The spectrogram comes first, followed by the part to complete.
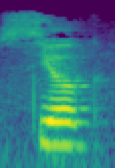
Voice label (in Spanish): "siog", silabas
